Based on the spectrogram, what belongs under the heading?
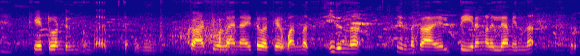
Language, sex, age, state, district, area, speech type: Malayalam, female, 45-60, Kerala, Kottayam, rural, spontaneous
